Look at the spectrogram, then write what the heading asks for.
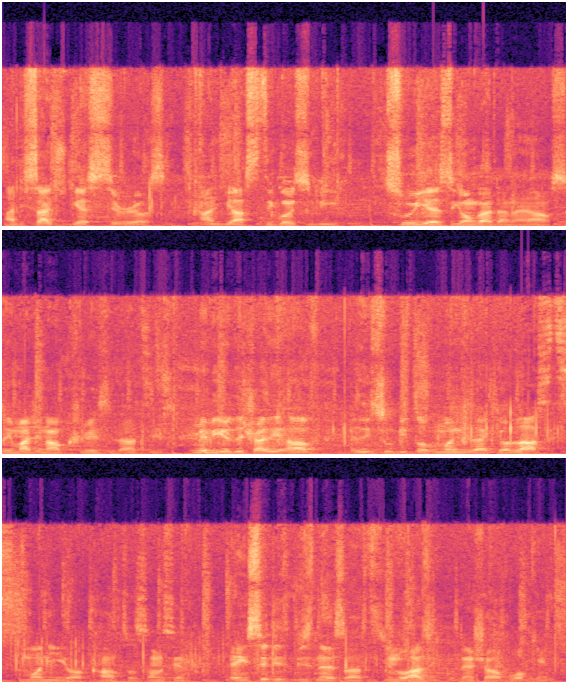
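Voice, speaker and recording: A man's voice: medium pitch, quick pace, hardly any pauses, music in the background. A twenty-year-old man giving casual life advice in a rambling, slangy way, full of "like" and "you know". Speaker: vlogger.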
